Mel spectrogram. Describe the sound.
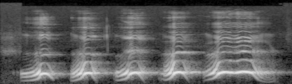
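A person imitates an owl with their natural voice, giving five loud hoots in a steady rhythm, the last one drawn out longer than the rest.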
